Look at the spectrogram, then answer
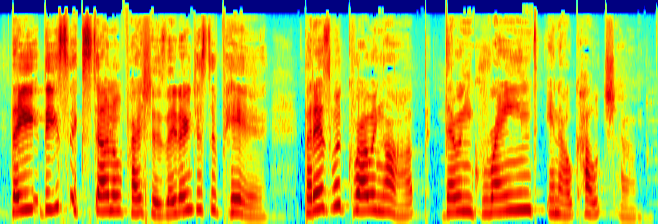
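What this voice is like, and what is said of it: Strained, slightly hoarse voice. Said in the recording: “I worshipped a little bit too hard, so my voice is going a little bit”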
